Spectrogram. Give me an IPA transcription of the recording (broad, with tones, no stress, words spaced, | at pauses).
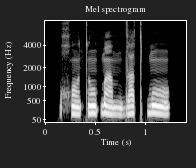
χõ˨tõ˦ɓã˨mda˦t ɓõ˨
